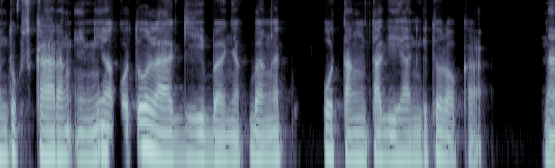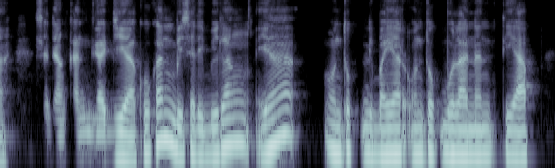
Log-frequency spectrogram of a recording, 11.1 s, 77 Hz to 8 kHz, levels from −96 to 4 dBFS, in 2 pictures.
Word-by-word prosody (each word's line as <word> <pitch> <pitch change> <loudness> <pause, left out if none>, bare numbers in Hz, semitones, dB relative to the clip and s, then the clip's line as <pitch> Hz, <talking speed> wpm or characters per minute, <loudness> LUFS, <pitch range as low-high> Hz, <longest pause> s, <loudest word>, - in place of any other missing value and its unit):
untuk 105 +2 -3
sekarang 105 -1 0
ini 100 +4 -1
aku 115 -2 -2
tuh 140 -1 +4
lagi 100 -2 0
banyak 95 -1 -2
banget 100 0 -2 0.4
utang 100 -3 -2
tagihan 100 0 -2
gitu 105 0 -3
loh, 90 -2 -3
Kak. - - -9 0.6
Nah, 90 -1 -1 0.3
sedangkan 100 +2 -5
gaji 100 0 +3
aku 110 +6 -1
kan 170 0 +5
bisa 115 0 +2
dibilang 140 +9 +2
ya 165 +11 +3 0.3
untuk 125 -3 0
dibayar 115 0 +3
untuk 115 0 0
bulanan 110 -1 +3
tiap 105 -1 +1
110 Hz, 140 wpm, -25 LUFS, 100-115 Hz, 0.6 s, kan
